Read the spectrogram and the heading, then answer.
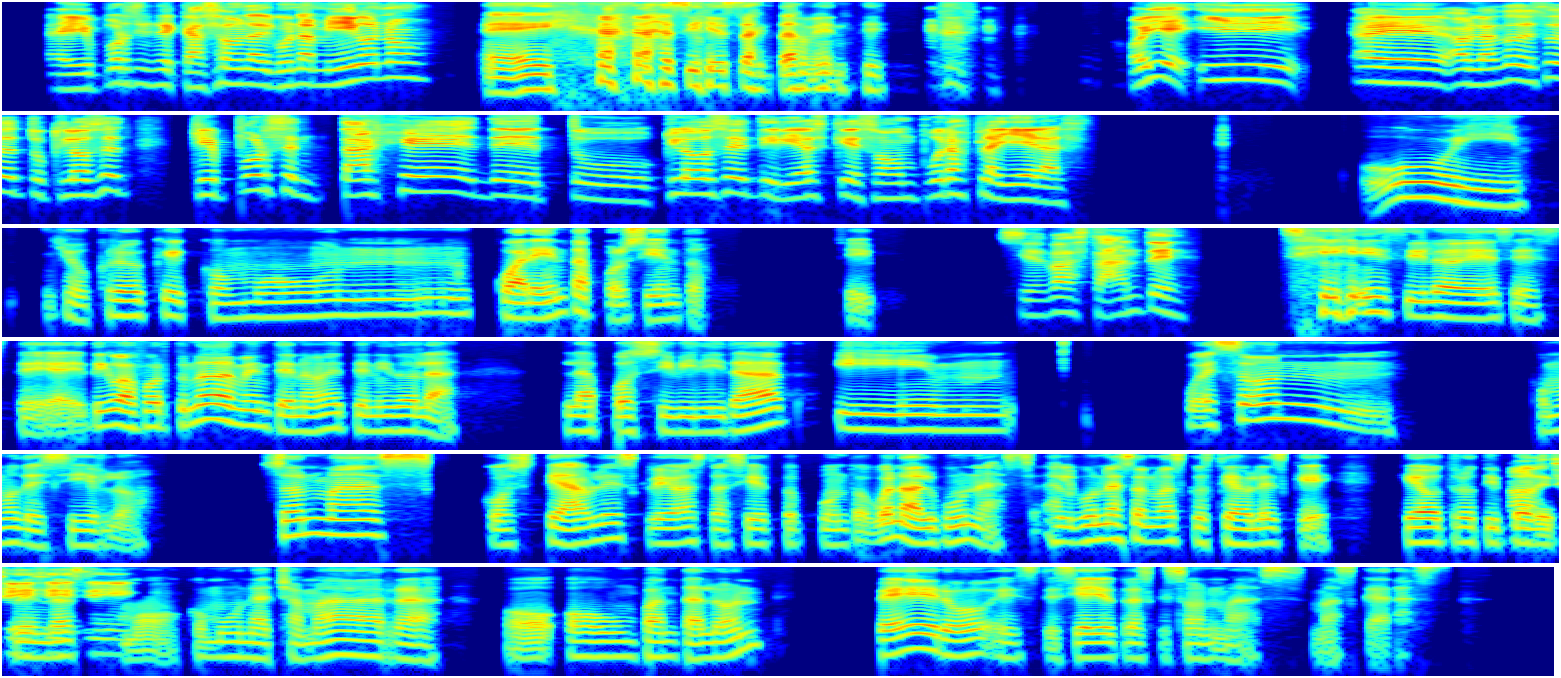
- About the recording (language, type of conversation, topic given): Spanish, podcast, ¿Qué prenda te define mejor y por qué?
- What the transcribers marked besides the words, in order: laugh; giggle; chuckle; laughing while speaking: "Sí"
